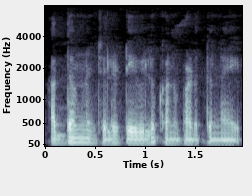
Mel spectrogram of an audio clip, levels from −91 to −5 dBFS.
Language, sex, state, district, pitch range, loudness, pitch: Telugu, male, Telangana, Mahabubabad, 75-85 Hz, -21 LUFS, 80 Hz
